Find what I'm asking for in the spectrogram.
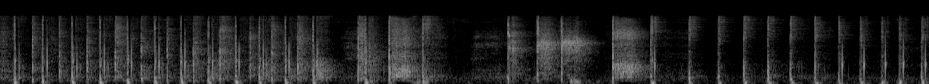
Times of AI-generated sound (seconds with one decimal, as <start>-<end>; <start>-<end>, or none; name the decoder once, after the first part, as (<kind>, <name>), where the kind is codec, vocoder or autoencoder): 0.0-8.0 (vocoder, Vocos); 8.9-9.3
